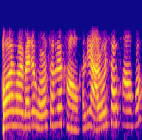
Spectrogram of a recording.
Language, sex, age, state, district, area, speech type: Assamese, female, 45-60, Assam, Dibrugarh, rural, conversation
